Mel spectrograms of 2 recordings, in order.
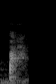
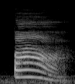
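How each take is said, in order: First: The syllable is quick, light and cut short. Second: The syllable is heavy and drawn out. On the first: "yang tidak ada nada" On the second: "lebih berat, lebih lama gitu, lebih panjang"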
